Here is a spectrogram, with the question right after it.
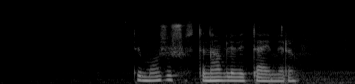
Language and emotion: Russian, neutral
